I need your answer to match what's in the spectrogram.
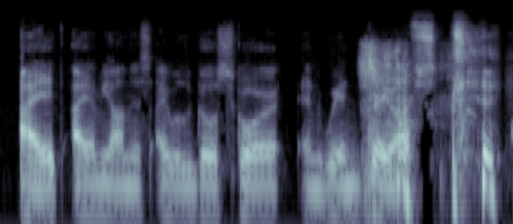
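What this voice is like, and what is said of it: Imitates another person's accent. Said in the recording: “I like that accent... It was very good. I sounded just like Giannis.”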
